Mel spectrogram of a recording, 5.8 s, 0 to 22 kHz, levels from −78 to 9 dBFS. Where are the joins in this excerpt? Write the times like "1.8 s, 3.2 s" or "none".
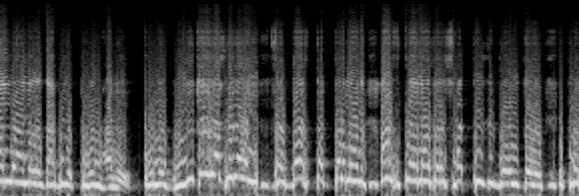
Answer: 1.3 s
